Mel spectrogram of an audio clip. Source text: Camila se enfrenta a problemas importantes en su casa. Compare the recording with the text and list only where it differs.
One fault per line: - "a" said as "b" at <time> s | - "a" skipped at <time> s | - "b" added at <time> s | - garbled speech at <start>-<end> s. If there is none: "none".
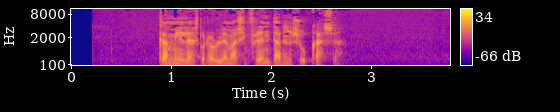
- "se enfrenta" skipped at 1.2 s
- "importantes" said as "enfrenta" at 1.7 s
